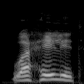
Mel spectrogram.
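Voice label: "wahi" locative, Archi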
